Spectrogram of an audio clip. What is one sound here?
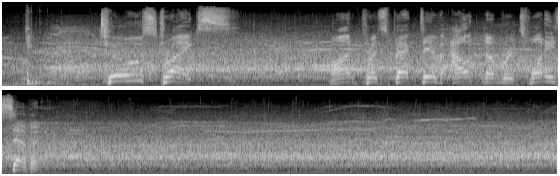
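A large stadium crowd cheers outdoors.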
